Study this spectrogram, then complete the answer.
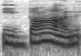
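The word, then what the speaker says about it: Ivan: a long a when unstressed so for example Yvonne the name on i-v-a-n is Yvonne and Paris b-o-r-i-s is Paris G is always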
